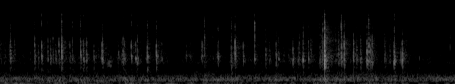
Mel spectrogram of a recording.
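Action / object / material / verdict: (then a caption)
tap / mechanical keyboard with plastic keycaps / plastic / none. Fingertips of both hands type on a white mechanical keyboard with plastic keycaps lying on a desk. A quick run of bright, sharp plastic clicks and clacks follows, each tap dying away almost instantly.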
